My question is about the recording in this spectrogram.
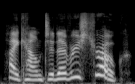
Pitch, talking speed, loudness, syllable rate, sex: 265 Hz, 175 wpm, -16 LUFS, 6.9 syllables/s, female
